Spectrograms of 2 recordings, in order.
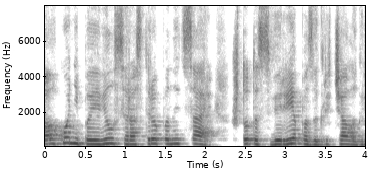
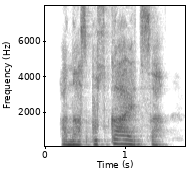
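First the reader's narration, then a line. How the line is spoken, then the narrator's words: Whisper. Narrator (Russian): шепнул Ив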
